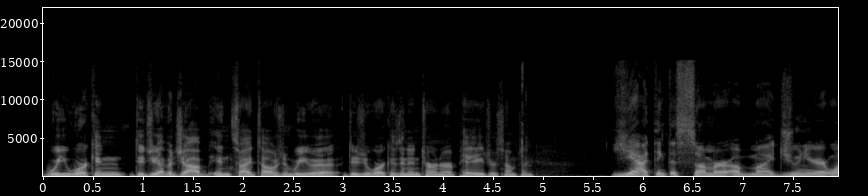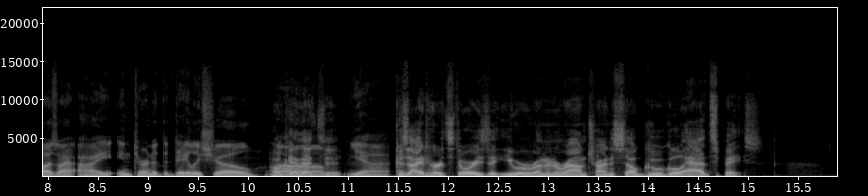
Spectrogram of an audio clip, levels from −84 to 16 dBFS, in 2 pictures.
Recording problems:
none

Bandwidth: 15 kHz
